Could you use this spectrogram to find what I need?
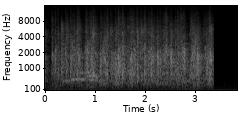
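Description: An audience applauds to welcome a songwriter and performer to the stage: dense, steady clapping for about three seconds that stops abruptly, followed by near silence.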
